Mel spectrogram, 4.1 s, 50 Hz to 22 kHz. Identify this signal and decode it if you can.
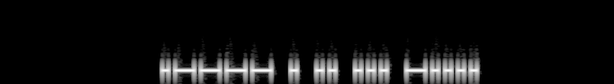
Morse code, heard as a keyed tone, about 27 wpm, 700 Hz. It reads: 1EIS6
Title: Five Challenging Letter-Number Combinations 28wpm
